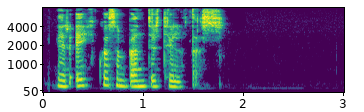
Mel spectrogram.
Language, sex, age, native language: Icelandic, female, 20-29, Icelandic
